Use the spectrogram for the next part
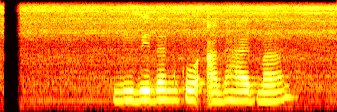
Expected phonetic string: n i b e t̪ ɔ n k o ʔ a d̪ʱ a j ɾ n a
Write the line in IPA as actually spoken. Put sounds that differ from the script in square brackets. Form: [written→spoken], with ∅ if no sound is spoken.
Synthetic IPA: n i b e [t̪→d̪] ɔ n k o ʔ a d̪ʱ a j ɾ [n→m] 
